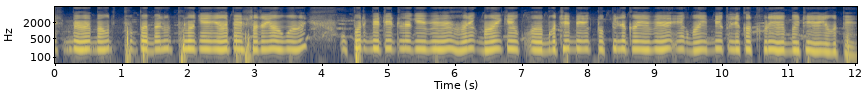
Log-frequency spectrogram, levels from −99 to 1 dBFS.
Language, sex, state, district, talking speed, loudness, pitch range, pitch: Maithili, male, Bihar, Supaul, 180 wpm, -15 LUFS, 195-210 Hz, 200 Hz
